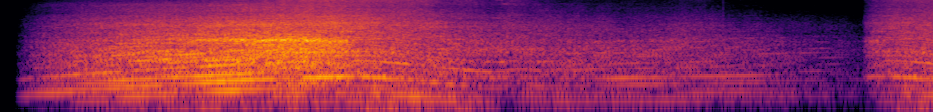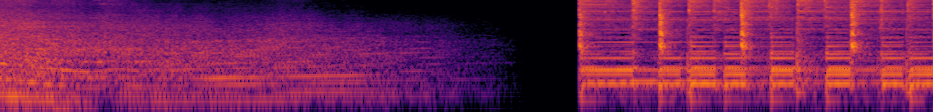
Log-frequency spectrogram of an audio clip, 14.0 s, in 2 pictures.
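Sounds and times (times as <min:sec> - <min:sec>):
car engine revving: 0:00.1 - 0:10.9.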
